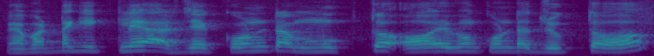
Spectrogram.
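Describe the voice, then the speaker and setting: High-voiced young man teaching a live class. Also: fairly even intonation, quick pace, muffled recording, slight background noise. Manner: explains step by step with rhetorical questions; acts out student questions himself. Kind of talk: live online class lecture.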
